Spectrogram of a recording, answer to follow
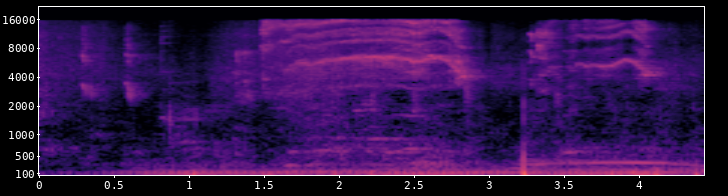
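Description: Infant macaque squealing: a long high-pitched arching cry about a second and a half in, then a shorter one near the end. A single sharp click sounds just after the third second.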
